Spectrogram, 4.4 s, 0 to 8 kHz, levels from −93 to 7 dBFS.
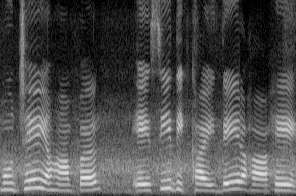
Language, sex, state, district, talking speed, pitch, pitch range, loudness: Hindi, female, Madhya Pradesh, Dhar, 110 wpm, 270 Hz, 245-300 Hz, -12 LUFS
